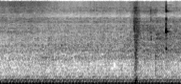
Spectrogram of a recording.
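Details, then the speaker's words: VW Passat diesel started after sitting for a long time, idling loud with a busy low clatter; failed tandem vacuum pump at the firewall with a broken hose, no vacuum, dripping oil; hard starting suspected from it. "I mean, the noise is working, but there's a problem with the Tandem pump and the vacuum itself"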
